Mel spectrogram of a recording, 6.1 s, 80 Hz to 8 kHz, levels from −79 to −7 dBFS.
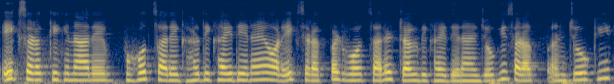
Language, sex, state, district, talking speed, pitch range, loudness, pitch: Hindi, female, Uttar Pradesh, Varanasi, 275 wpm, 210-235 Hz, -17 LUFS, 225 Hz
